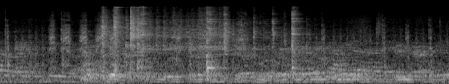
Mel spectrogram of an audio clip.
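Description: A coin clinking through an Automatic Products International vending machine's coin mechanism and dropping into the coin return cup: a series of sharp metallic clicks and clinks, busiest about a second in.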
